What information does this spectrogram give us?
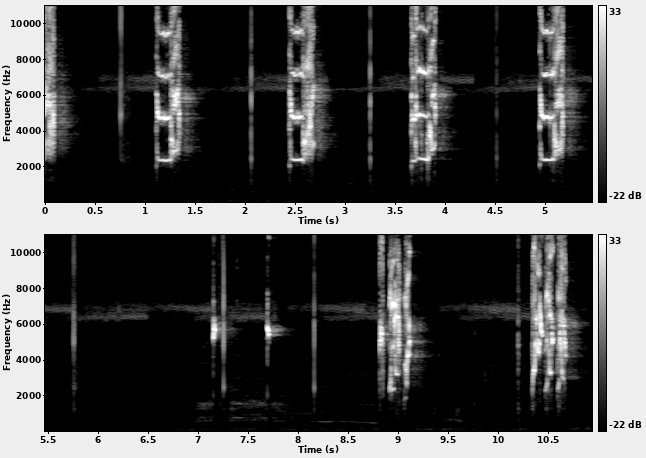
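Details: Lovebird calling to set other lovebirds answering: loud, piercing squeaky bursts about a second long, repeated every second or so, with a faint steady high whine behind them.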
